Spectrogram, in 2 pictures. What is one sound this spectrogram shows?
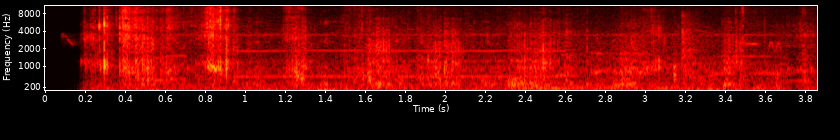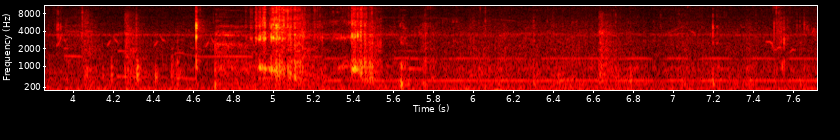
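A man chews crunchy food loudly, close to the microphone.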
